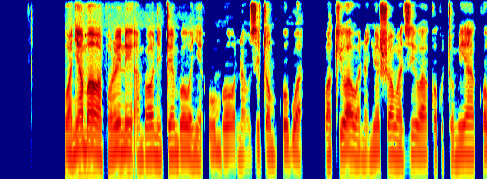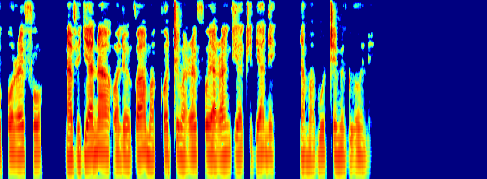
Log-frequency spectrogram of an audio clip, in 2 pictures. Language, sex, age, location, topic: Swahili, male, 18-24, Dar es Salaam, agriculture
